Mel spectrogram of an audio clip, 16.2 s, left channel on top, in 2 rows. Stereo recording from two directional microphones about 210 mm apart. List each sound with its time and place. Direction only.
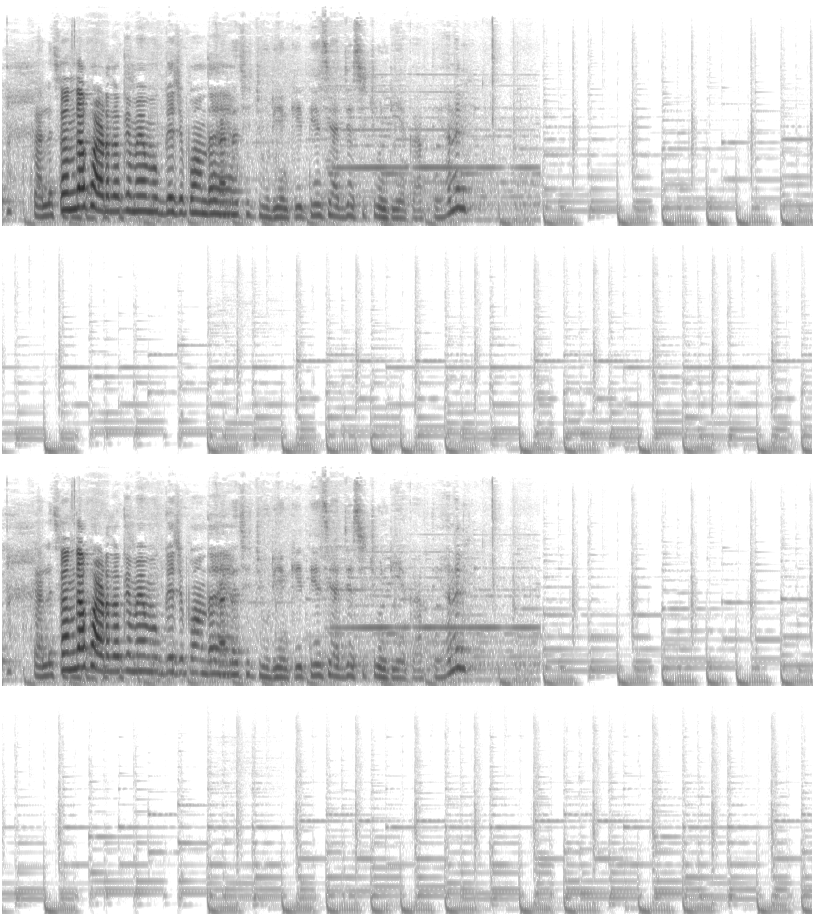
0.0 s a sound: 20° left (ahead or behind)
0.3 s a woman's voice: 15° left (ahead or behind); by 2.3 s 30° left (ahead or behind)
2.3 s speech: centre (ahead or behind)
